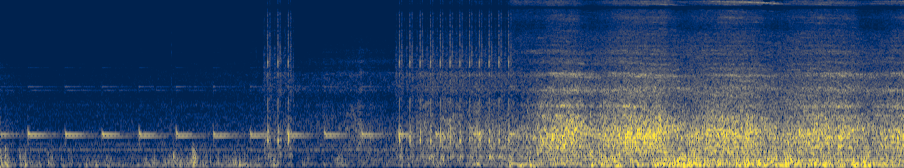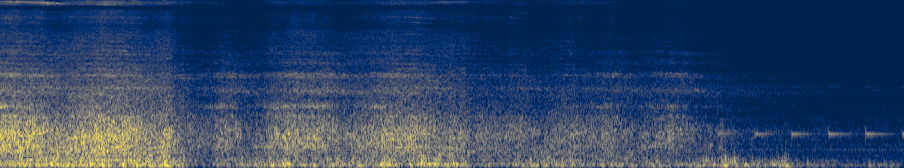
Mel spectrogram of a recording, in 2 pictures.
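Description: A train passing close by on the rails, with wheel clatter over the rail joints. It builds to its loudest about seven seconds in, holds for several seconds, then dies away. A bell rings in a steady repeating beat before the train arrives and again near the end.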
